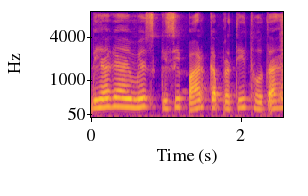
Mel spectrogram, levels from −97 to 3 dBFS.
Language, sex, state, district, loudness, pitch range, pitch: Hindi, male, Jharkhand, Ranchi, -17 LUFS, 170-195 Hz, 185 Hz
